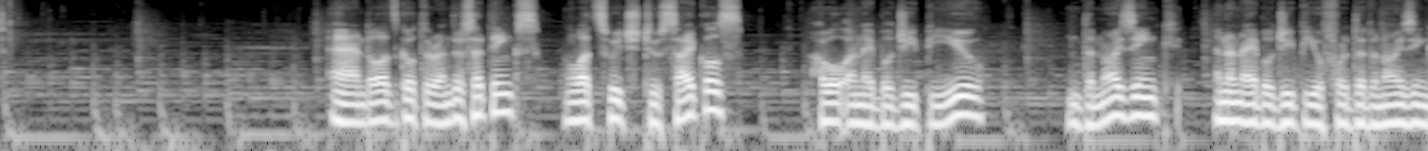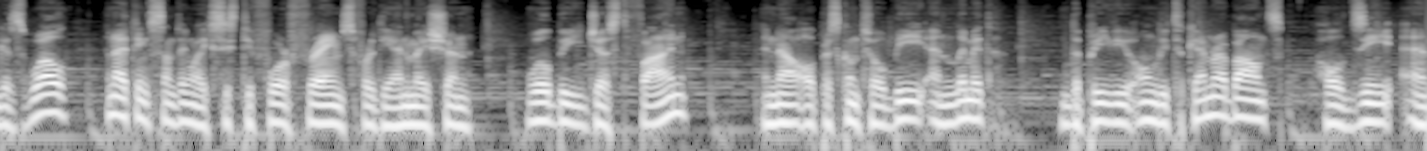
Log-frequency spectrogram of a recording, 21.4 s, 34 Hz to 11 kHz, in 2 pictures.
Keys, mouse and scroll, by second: 0.9 middle click, 2.9 click, 4.2-5.2 drag, 5.7-6.5 drag, 7.1 click, 7.5-8.2 scroll down 1, 8.2 click, 9.1-9.9 drag, 9.9-10.4 scroll up 1, 10.4-11.7 drag, 12.8 click, 14.3-14.7 scroll up 2, 16.1 scroll down 1, 16.9 ctrl+b, 20.6 z.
